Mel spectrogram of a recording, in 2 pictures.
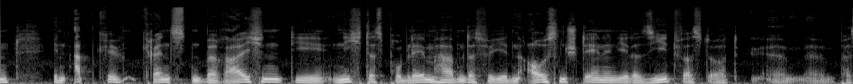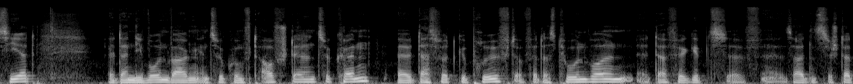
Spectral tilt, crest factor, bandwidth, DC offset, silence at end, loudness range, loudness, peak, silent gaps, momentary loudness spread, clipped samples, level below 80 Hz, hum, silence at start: -7.5 dB/octave; 14 dB; 15.5 kHz; under 0.1%; 0 s; 3 LU; -20 LUFS; -6 dBFS; none; 13 LU; under 0.1%; -36 dBFS; none; 0 s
